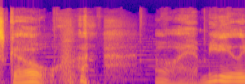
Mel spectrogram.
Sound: narrator chuckles

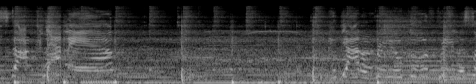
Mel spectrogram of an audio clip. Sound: audience cheering

